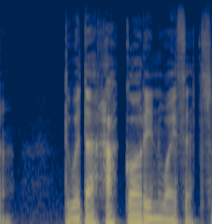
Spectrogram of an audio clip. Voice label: "rhagor", Welsh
